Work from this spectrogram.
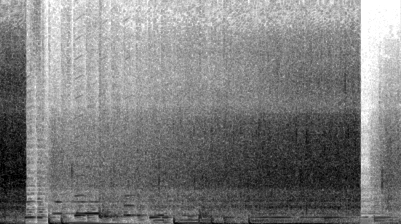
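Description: Steak pieces cooking in garlic butter in a pan, a loud continuous sizzle that swells and holds before cutting off abruptly near the end, with some tonal kitchen hum underneath and no speech.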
